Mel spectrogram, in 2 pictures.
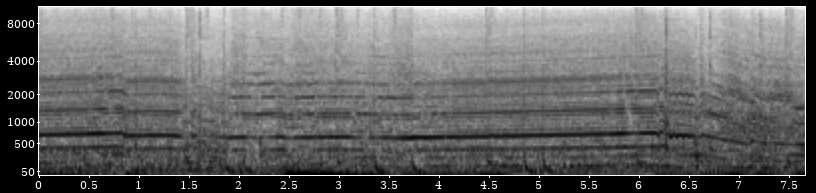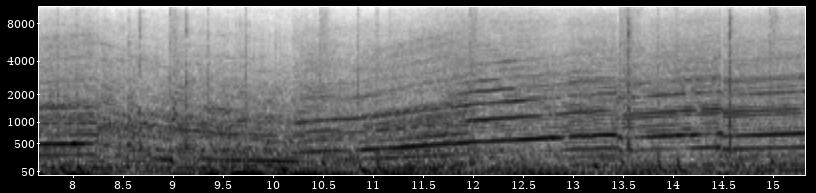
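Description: Michael Schumacher's 2004 Ferrari Formula 1 car in a racing game: a loud, high-revving engine whine rising and falling through gear changes with brief dips and tyre noise, steady and close throughout.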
